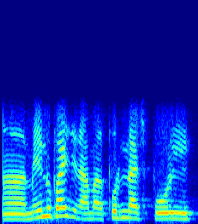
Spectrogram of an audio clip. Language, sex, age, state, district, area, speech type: Marathi, female, 60+, Maharashtra, Nanded, rural, conversation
